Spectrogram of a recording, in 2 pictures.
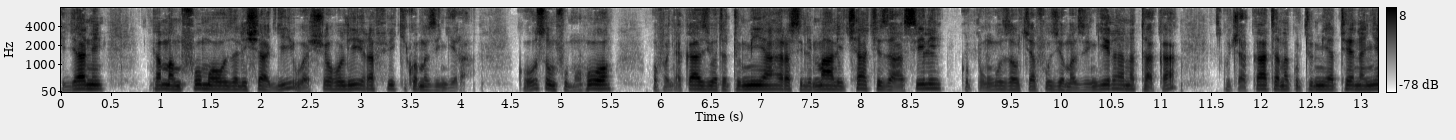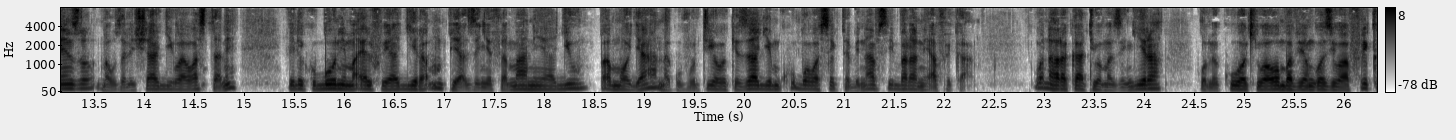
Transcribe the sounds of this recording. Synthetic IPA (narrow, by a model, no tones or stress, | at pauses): iʄani | kamam̩fumɔwauzaliʃaʄiwa̰ʃuɣuliɾafikikwamaziŋɡiɾa̰ | kuhusum̩fumɔɦuɔ | wafaɲa̰kaziwatatumiaɾasilimalit͡ʃat͡ʃɛzaːsilikupuŋɡuzaut͡ʃafuziwamaziŋɡiɾanataka̰ | kut͡ʃakatanakutumiatɛnaɲɛnzɔnauzaliʃaʄiwawastani | ilikuɓunima̰ʔɛlfujaːʄiɾam̩pjazɛɲɛθamanijaʄuːpa̰mɔʄana̰kuvutiauwɛkɛzaʄim̩kʰuɓwawasɛk̚taɓinafsiɓaɾaniʔa̰fɾika̰ | wanahaɾakatiwamaziŋɡiɾa | wamɛkuawakiwaɔmbaviɔŋɡɔziwaːfɾika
